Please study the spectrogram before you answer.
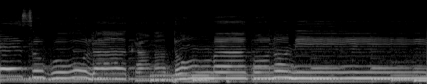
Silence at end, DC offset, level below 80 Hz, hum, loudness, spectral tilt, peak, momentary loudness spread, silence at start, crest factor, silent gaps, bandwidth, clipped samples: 0 s; under 0.1%; -70 dBFS; none; -26 LUFS; -7.5 dB/octave; -14 dBFS; 6 LU; 0 s; 12 dB; none; 12.5 kHz; under 0.1%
